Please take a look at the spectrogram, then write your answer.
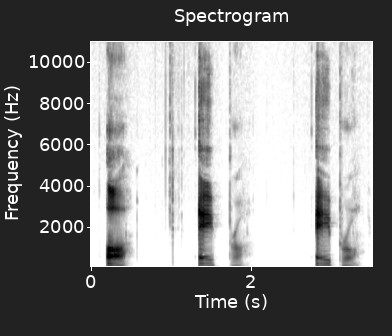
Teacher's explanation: we're ending on a dark l sound the front of your tongue is actually down here the back of your tongue is a little high and you want lots of air to pass through oh April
